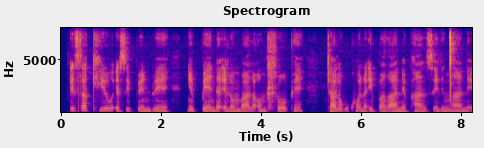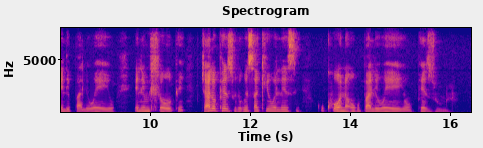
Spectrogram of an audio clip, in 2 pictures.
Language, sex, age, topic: North Ndebele, female, 25-35, health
